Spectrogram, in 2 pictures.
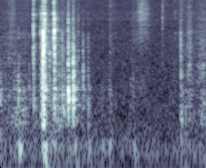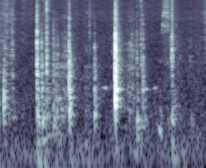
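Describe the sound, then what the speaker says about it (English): A cut and emboss machine cranking paper through, heard as quiet, irregular clicking and ticking mechanical taps with a few sharper clacks, close by and with no talking. "This is the cut and emboss machine."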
